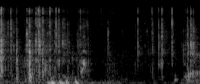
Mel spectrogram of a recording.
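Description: Foil wrapper of a trading-card pack crinkling and tearing as it is pulled open by hand. It is loudest in the first half second, with a brief low thump about half a second in, then fainter crackles.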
